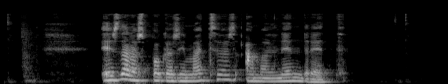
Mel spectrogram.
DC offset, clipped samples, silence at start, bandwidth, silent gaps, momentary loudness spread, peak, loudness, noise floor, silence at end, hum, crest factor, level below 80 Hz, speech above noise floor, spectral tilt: under 0.1%; under 0.1%; 0.2 s; 11.5 kHz; none; 24 LU; -6 dBFS; -24 LUFS; -64 dBFS; 1.05 s; none; 20 dB; -60 dBFS; 40 dB; -4.5 dB/octave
